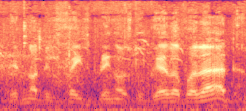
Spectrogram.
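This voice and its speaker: An actor playing a hearty, theatrical South American horse tamer and revolutionary in a radio drama, grand in manner. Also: male voice, lowish voice, quick pace, creaky. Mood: grandly friendly. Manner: grand, warm declamation. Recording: noisy outdoor ambience behind dialogue.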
